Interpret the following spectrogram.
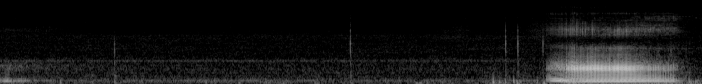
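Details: Sleeping Pomeranian dog indoors, recorded 4 November 2015 in Hiroshima: after about five seconds of quiet room hiss, a single loud, rasping snore of harmonic, buzzy tone lasting roughly a second.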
